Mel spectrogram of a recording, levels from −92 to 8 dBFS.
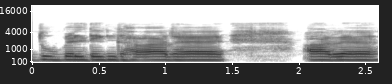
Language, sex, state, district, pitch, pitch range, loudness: Hindi, female, Jharkhand, Sahebganj, 190 Hz, 190-195 Hz, -15 LUFS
